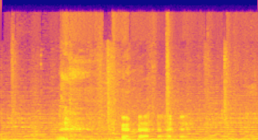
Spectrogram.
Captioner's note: laughing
